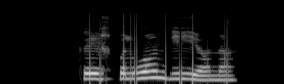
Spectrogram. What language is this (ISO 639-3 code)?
pus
